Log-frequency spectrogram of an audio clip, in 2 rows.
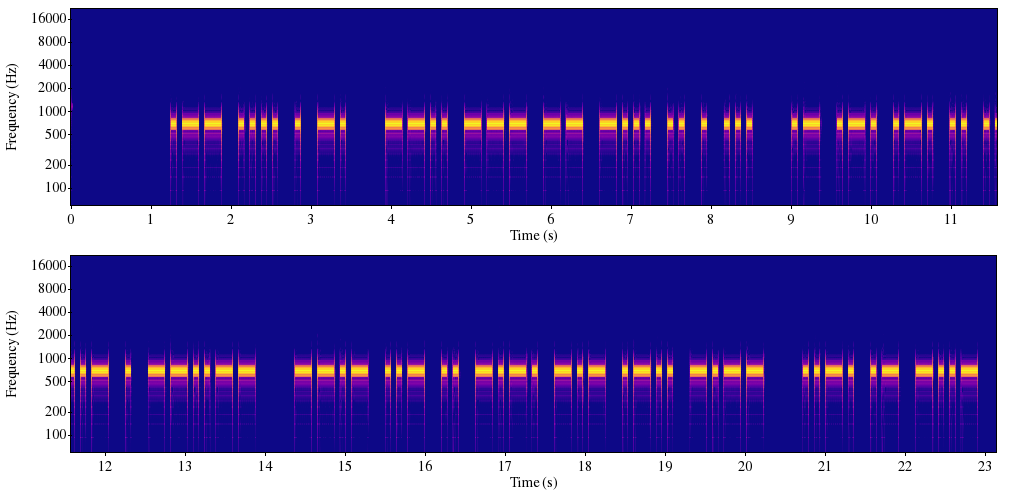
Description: Morse code, heard as a keyed tone, about 17 wpm, 700 Hz. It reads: WHEN ZOMBIES ARRIVE, QUICKLY FAX
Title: Pangram Challenge v2 - 17wpm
